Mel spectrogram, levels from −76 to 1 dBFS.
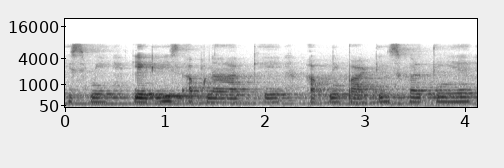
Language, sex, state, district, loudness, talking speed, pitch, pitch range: Hindi, female, Haryana, Rohtak, -18 LUFS, 115 wpm, 155 Hz, 145-165 Hz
